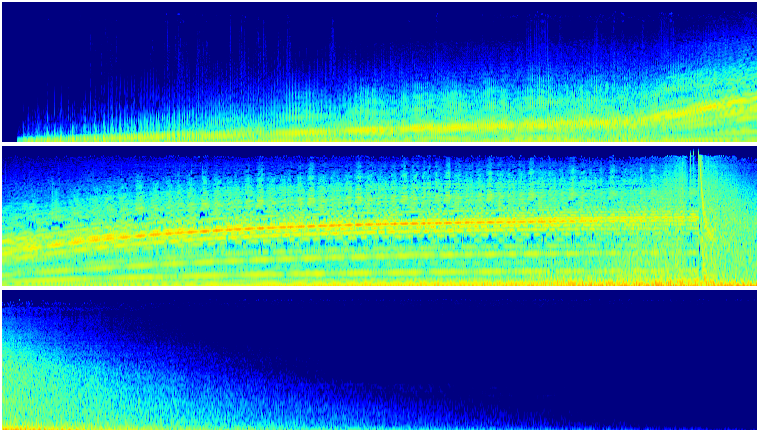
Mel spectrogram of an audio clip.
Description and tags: {UPDATED} warp-speed
digital, sci-fi, sfx, spaceship, strange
